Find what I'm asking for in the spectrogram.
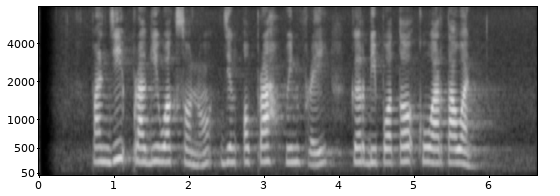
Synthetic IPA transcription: paɲd͡ʒipɾaɡiwaksɔnɔd͡ʒɨŋɔpɾahwinfɾejkɨrdipɔt̪ɔkuwart̪awan

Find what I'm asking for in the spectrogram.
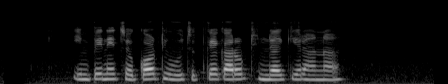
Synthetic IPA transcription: ʔimpined̥ʒ̥ɔ̤kɔd̪̥i̤wud̥ʒ̥ṳt̪̚kekaɾod̪̥i̤nd̪akiɾana

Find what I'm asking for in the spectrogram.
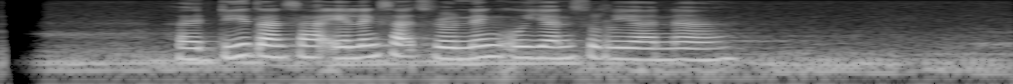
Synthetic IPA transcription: hadit̪ansahelɪŋsaʔd̥ʒ̥ɾonɪŋʔujansuɾiana

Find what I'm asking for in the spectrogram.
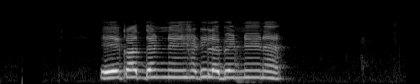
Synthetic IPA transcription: eːkat̪̚d̪ːænːeeːɦæʈilæbenːeːnæː

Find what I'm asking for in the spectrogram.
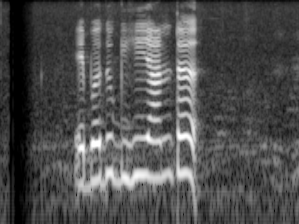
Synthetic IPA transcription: ebəd̪uɡiɦijanʈə

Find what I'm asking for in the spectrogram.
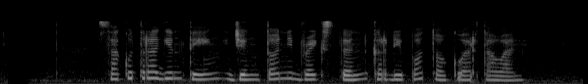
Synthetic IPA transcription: sakut̪raɡint̪ɪŋd͡ʒɨŋt̪ɔnibɾɛkst̪ɔnkɨrdipɔt̪ɔkuwart̪awan

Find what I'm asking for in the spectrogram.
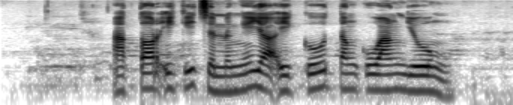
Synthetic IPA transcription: ʔa̰k̚t̪ɔrikid̥ʒ̥ə̤nəŋejaʔikut̪əŋkuwaŋjʊŋ

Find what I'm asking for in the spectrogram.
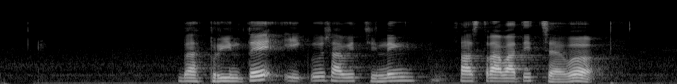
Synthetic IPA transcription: mbahb̥ɾint̪eʔikusawid̥ʒ̥i̤nɪŋsast̪ɾawat̪id̥ʒ̥ä̤wɔ

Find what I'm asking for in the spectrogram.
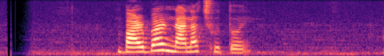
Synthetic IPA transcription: baɾbaɾnanat͡ɕʰut̪oe

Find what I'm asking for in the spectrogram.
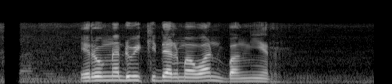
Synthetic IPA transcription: iɾuŋnaduwikidarmawanbaŋir

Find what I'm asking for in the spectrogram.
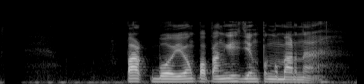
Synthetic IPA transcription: park̚bɔjɔŋpəpaŋɡɪhd͡ʒɨŋpəŋəmarna̰

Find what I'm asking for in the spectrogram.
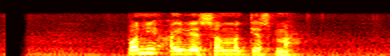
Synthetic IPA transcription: pʌniʌilesʌmːʌt̪esma

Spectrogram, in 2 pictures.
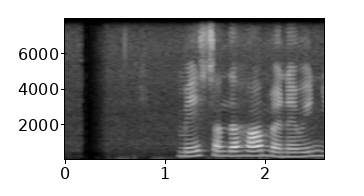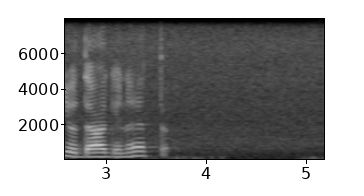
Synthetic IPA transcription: meːsːɐnd̪ɐɦaːmæneʋinjod̪aːɡenæːt̪ːɐ

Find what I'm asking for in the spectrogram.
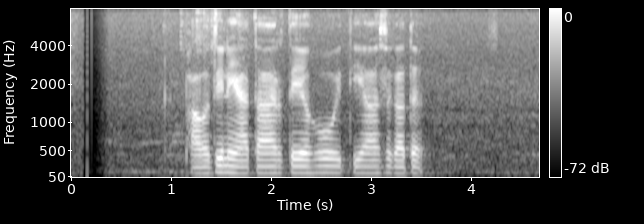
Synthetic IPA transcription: pʰaʋət̪inəjat̪aːrt̪əjəɦoːit̪iɦaːsəɡat̪ə

